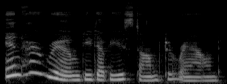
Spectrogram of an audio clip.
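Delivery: ordinary delivery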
